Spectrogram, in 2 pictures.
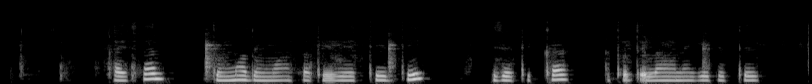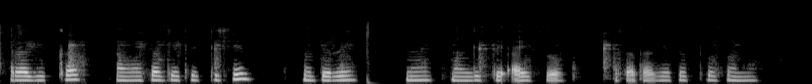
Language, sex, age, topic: Gamo, female, 18-24, government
